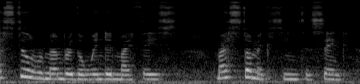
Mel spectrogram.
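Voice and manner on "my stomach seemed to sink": usual speaking voice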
